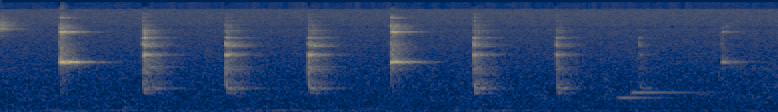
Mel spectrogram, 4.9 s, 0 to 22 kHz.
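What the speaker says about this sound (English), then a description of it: "the tempo marking here says a quarter note equals 116, which sounds like this." A metronome at 116 beats per minute clicks in an even, sharp, moderate-tempo pulse, about nine close, crisp ticks alone in a quiet room.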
